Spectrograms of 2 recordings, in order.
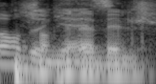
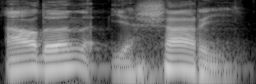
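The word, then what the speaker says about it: Ardon Jashari: vient de Bruges, mais c'est pas Ordon exactement international suisse et c'est Ardon Yashari, je l'ai prononcé comme les commentateurs.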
